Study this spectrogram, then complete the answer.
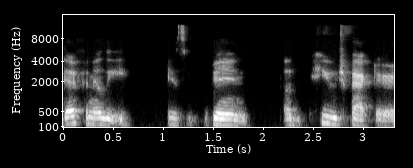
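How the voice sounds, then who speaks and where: This is a woman speaking with a Southern US accent. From Texas. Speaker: singer and songwriter. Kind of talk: interview. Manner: casual, many fillers.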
